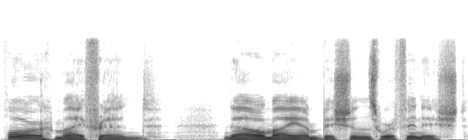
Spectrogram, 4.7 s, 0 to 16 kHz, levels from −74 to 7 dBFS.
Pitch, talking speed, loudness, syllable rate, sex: 130 Hz, 105 wpm, -16 LUFS, 3.4 syllables/s, male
